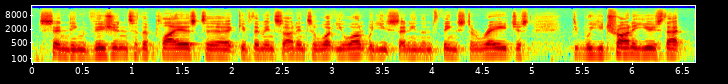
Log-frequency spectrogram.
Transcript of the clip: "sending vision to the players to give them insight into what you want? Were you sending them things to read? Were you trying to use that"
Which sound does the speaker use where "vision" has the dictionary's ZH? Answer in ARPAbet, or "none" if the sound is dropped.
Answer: ZH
